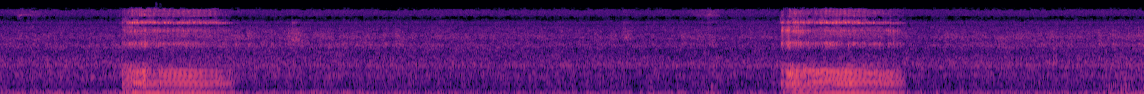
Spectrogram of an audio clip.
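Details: Sleeping puppy snoring so loudly that another dog will not sleep with her; two long, loud, vibrating snores about six seconds apart over steady background noise.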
